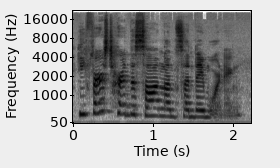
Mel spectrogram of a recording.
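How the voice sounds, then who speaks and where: A woman's voice: high voice, moderate pace, pushed and bright. A woman in her twenties reading a fan story aloud and chatting informally in a small room at home. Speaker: guest reader on a fan fiction livestream.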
